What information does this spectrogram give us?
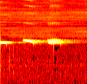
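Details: Pheasant Cuckoo, rare and secretive, singing from dense forest-edge undergrowth along Pipeline Road, Gamboa, Panama: clear, high whistled notes, each slightly higher and longer than the last, over a steady insect drone.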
